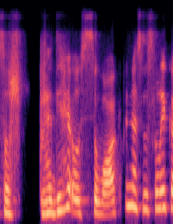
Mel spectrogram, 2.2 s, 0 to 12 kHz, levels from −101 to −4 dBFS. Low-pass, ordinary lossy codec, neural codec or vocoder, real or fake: 7.2 kHz; Opus, 24 kbps; codec, 16 kHz, 2 kbps, X-Codec, HuBERT features, trained on balanced general audio; fake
